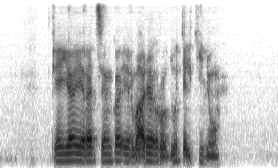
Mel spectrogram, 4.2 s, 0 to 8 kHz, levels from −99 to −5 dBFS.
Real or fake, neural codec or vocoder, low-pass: fake; vocoder, 22.05 kHz, 80 mel bands, HiFi-GAN; 7.2 kHz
